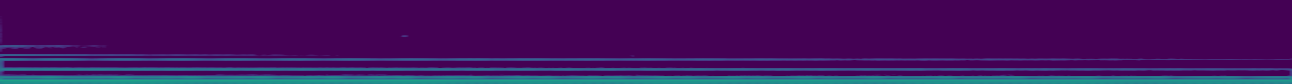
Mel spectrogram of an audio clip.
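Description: Large Japanese standing temple bells ringing in several low, overlapping tones. The tones of a bell just struck hang on and fade very slowly, and the lower tones waver in a slow pulse.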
